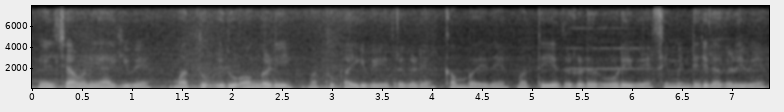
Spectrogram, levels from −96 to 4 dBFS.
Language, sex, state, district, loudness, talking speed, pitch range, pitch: Kannada, male, Karnataka, Bellary, -35 LUFS, 130 wpm, 125-135 Hz, 130 Hz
